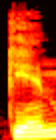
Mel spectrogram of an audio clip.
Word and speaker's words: Gim: to say his name, if it's Gim or Jim. I assume it's probably Jim. Yeah, I always pronounce it Jim. Yeah, but it's spelled Gim.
